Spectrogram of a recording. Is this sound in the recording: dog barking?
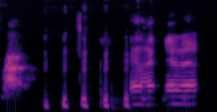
yes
